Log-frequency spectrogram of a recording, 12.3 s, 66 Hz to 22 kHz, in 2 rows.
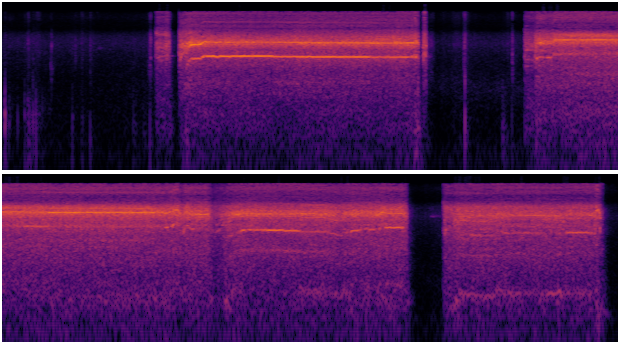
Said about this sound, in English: I'm going to go ahead and drill and tap those 4 holes and we'll get the fan mounted up.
